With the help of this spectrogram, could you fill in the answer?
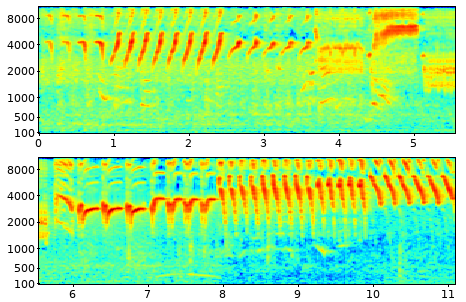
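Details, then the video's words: Young canaries, described as chicks just beginning to dare to sing by the roadside, deliver a song with a distinctive rhythm: rapid series of sharp rising whistled notes, brief buzzy bursts, then fast steady trills of repeated high notes. "صوت فراخ الكناري يغني بإيقاع فريد من نوعه ، يبدأ في الجرأة على الغناء على جانب الطريق"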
